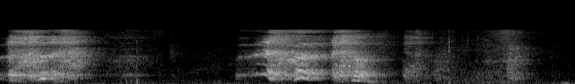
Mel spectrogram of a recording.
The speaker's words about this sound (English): It's just going to keep draining down. Okay. The minute I cough it up, I can go spit it out and drain right, fill back up into my nose, and then just drain down.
